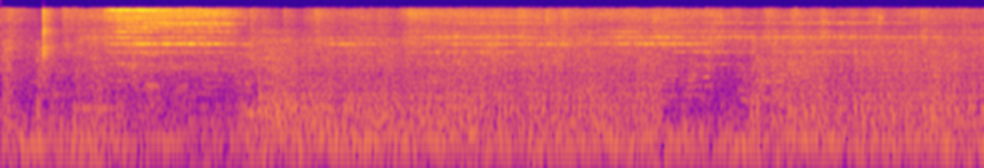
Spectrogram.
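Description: Merak local passenger train running along the rails: a steady, loud low rumble of wheels on track.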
